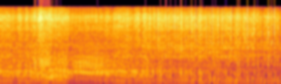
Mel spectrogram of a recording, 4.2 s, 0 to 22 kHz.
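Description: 2011 Harley-Davidson Sportster Iron 883's air-cooled V-twin, with a straight pipe and K&N breather, revved by hand. The revs fall away at the start, climb again to a second peak about a second in, then wind down to idle.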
